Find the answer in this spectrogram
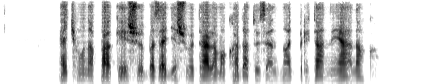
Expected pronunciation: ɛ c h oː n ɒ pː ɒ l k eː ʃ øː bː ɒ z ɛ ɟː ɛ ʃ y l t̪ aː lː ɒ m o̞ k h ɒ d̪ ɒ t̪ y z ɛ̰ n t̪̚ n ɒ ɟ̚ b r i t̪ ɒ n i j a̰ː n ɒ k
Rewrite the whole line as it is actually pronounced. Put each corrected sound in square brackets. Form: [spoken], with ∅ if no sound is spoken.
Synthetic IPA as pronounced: ɛ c h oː n ɒ pː ɒ l k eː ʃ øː bː ɒ z ɛ ɟː ɛ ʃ y l t̪ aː lː ɒ m o̞ k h ɒ d̪ ɒ t̪ y z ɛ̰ n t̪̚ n ɒ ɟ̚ b r i t̪ ɒ [nː] i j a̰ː n ɒ k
